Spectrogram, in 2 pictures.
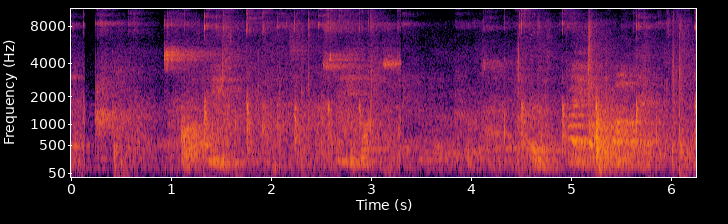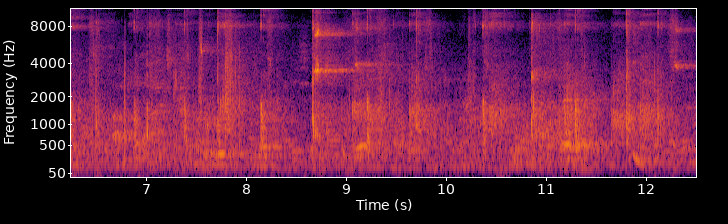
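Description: Table tennis ball struck back and forth in a rally: quick sharp clicks of the ball on the rubber bats and the table. Voices chatter in the background.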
